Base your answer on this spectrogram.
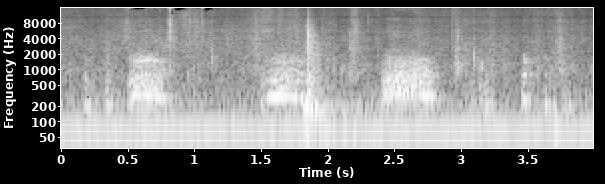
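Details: Three short, rough barks about a second apart from five-week-old Australian Labradoodle puppies, Autumn's December 2020 litter, exploring an enrichment playground, with a sharp click and light thuds of play around them.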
